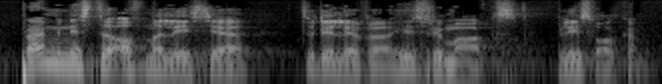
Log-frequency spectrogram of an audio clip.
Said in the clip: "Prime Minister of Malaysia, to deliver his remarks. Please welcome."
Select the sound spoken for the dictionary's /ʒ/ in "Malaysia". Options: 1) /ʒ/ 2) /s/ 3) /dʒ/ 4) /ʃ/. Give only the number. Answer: 2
